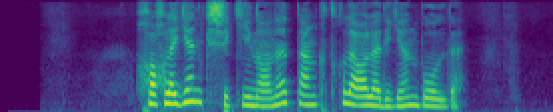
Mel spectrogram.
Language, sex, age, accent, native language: Uzbek, female, 19-29, Qashqadaryo, Uzbek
